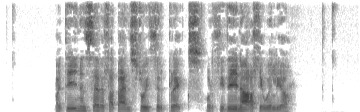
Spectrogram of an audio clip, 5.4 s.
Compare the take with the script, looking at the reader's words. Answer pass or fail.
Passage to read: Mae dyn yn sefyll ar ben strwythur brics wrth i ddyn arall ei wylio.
pass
